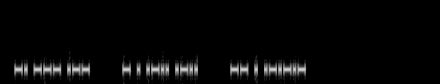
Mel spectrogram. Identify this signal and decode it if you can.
Morse code, heard as a keyed tone, about 50 wpm, 700 Hz. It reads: NOW TELL ME.
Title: 2x Word-Spacing - Sentences from Top 200 Words - 50wpm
